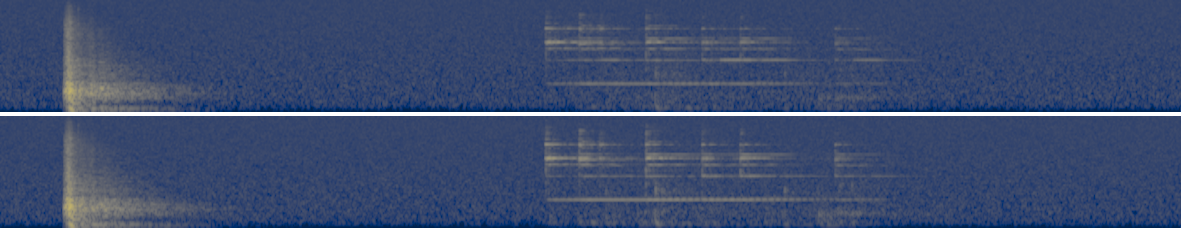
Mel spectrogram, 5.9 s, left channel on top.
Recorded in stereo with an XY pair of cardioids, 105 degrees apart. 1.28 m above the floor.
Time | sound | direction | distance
0.3 | a whoosh | straight ahead | 2 m
2.7 | a bell | 40° right | 6.5 m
